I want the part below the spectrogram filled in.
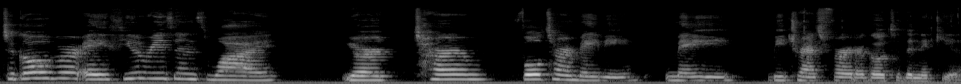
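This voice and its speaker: A woman's very slow speech with audible room echo. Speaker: nurse. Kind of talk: tutorial. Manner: casual, with frequent fillers.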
